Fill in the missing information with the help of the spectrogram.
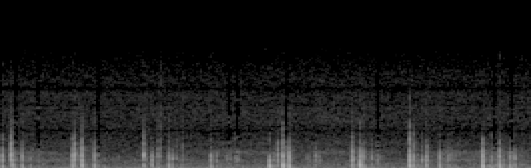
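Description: Long nails tap and scratch the glittery lid of a small square cardboard gift box covered in glitter paper with raised hot-glue tree outlines. Quick, dry clicks come in small uneven clusters, with soft scratchy rasps between them. The sound is quiet and close.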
